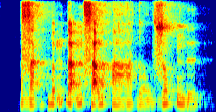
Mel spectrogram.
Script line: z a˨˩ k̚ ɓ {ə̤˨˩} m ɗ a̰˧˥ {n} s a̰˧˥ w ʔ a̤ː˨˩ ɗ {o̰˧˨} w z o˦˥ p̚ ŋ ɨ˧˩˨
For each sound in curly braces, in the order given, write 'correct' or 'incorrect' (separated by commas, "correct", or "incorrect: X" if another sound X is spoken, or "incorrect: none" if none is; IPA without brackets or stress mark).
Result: incorrect: ə̰˧˥, correct, incorrect: o̤˨˩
